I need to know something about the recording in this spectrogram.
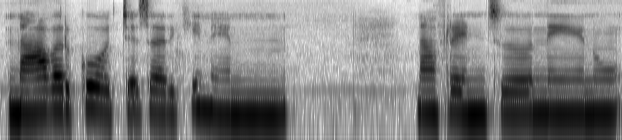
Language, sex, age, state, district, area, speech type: Telugu, female, 18-30, Andhra Pradesh, Guntur, urban, spontaneous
